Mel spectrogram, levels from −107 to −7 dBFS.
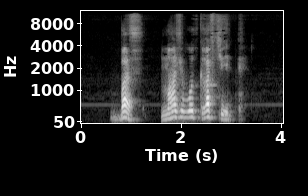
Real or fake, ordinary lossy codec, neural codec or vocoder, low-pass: fake; AAC, 32 kbps; codec, 32 kHz, 1.9 kbps, SNAC; 10.8 kHz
